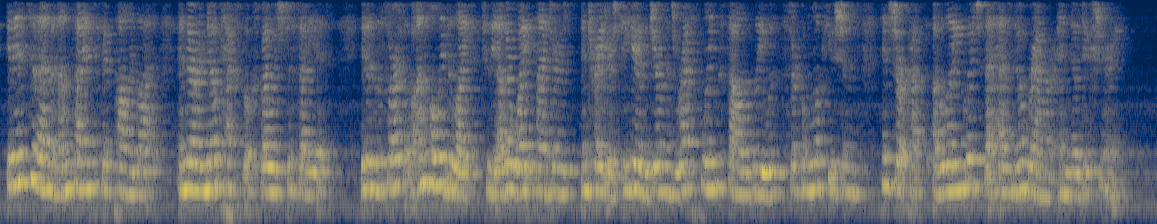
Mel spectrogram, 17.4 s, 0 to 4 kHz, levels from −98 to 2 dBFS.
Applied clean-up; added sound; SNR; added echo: none; none; none; reverberation time 0.6 s.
